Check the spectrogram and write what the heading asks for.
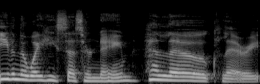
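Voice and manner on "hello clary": put-on creepy villain voice. Trying a Hannibal Lecter line, then saying it can't be done: Hannibal Lecter voice. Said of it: "the sound of Anthony Hopkins' voice as Hannibal Lecter".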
